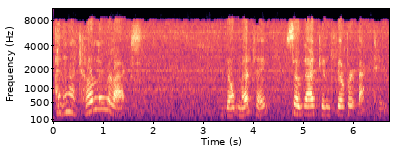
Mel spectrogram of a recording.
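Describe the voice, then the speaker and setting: A woman's voice: mid-range voice, expressive, measured pace. Woman psychic giving someone advice one on one, kinda teachy and insistent, noisy old home tape. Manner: instructive, emphatic, repeats herself. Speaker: psychic giving a private reading. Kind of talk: one-to-one advice, casual and unscripted.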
